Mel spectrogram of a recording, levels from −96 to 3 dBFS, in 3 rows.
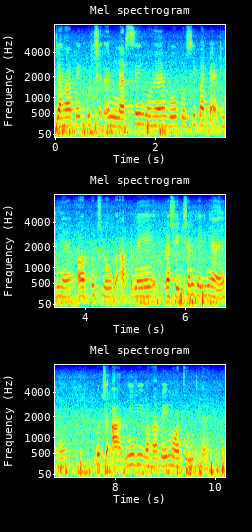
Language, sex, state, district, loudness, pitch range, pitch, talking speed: Hindi, female, Jharkhand, Sahebganj, -20 LUFS, 185-210 Hz, 200 Hz, 160 wpm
